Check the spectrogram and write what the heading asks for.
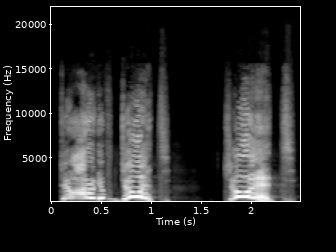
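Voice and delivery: high-pitched do it; shrill urging. Real, not acted. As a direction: egg them on with a high cry. Urging viewers to double text.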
